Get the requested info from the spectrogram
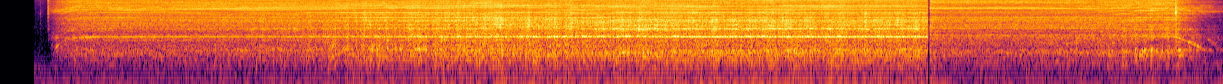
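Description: Handheld craft heat tool (embossing heat gun) switched on about half a second in, its fan blowing with a steady high whine while it melts the embossing powder on the card. The whine stops about nine seconds in, leaving a fainter rush of air that ends just before the close.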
